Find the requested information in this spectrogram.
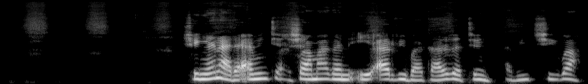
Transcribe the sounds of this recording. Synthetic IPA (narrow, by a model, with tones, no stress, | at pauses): ʃɪ˦ɲjɐ˦naː˨da˨ʔa˦mɪ˦nt͡ʃiː˨ʔa˨ʃaː˦˨maː˦ɡɐ˨nɪ˦ŋʔeː˦ʔa˦rbiː˦baː˨taː˨ɽe˦da˨tɪ˦ŋʔa˨bɪ˦nt͡ʃiː˦ba˦ʔ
